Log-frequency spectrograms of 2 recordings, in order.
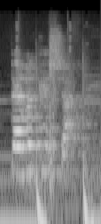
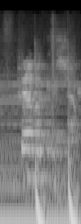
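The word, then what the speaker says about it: בבקשה: Bevakasha. Bevakasha. Bevakasha. Please, Bevakasha. How do you spell it, Hadassah?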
